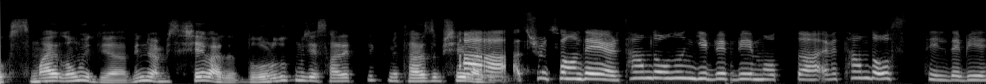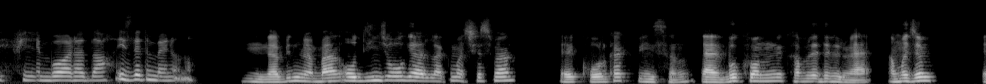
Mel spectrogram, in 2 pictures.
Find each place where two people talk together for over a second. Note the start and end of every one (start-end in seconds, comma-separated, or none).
none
